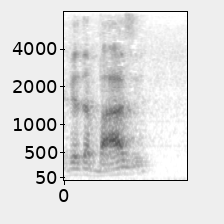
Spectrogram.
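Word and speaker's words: Vedabase: base Veda Basic né se escreve vda base mas pronuncia vda Bas vamos lá então namô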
